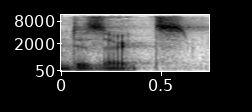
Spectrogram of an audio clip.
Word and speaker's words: dessert: Anyway, so yeah, the double S is pronounced like a Z or like a Z, so dessert.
